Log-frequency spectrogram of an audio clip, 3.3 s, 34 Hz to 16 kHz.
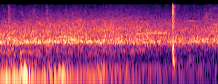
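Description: A stadium crowd roars in a Madden 21 football game between the Arizona Cardinals and the Seattle Seahawks. The noise is a steady, dense wash that holds for the whole stretch, with one sharp knock near the end.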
